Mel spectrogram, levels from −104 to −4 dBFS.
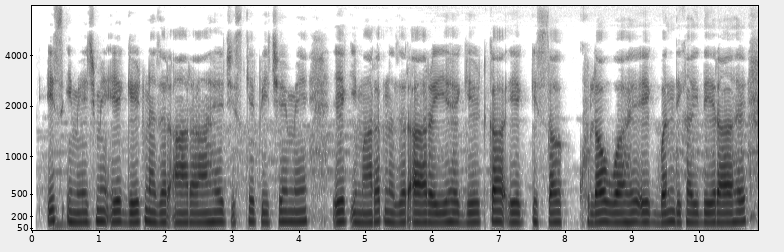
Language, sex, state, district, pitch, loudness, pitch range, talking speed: Hindi, male, Maharashtra, Aurangabad, 130 Hz, -23 LUFS, 125-135 Hz, 165 wpm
